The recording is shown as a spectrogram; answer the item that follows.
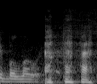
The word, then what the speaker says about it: bologna: bologna bologna in here it says it's spelled bologna but we say balloon why is that I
